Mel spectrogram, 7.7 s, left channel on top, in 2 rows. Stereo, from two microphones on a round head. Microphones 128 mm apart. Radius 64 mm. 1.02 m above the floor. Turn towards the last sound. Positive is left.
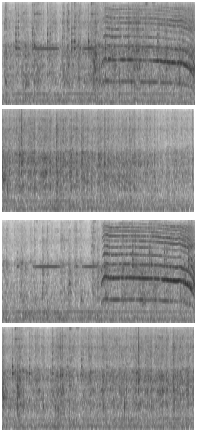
turn(degrees=-50)  # may be behind; listen again after turning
